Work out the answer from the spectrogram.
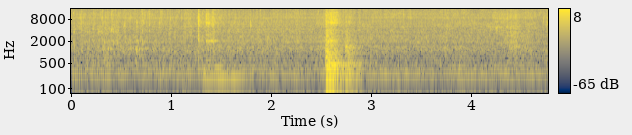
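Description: Tuna, onion and egg sizzling in a metal wok while a spatula stirs and scrapes. About halfway in comes a short, loud splash and hiss as a little water is poured into the hot pan.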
